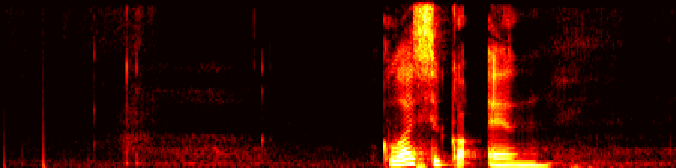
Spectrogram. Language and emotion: Russian, neutral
